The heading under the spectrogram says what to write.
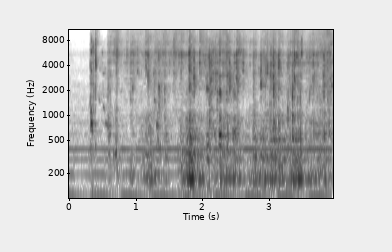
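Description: Bud Light beer pours out in a steady, splashing stream onto the ground as part of a boycott, continuous for a few seconds over a low electrical hum, with no one speaking.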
